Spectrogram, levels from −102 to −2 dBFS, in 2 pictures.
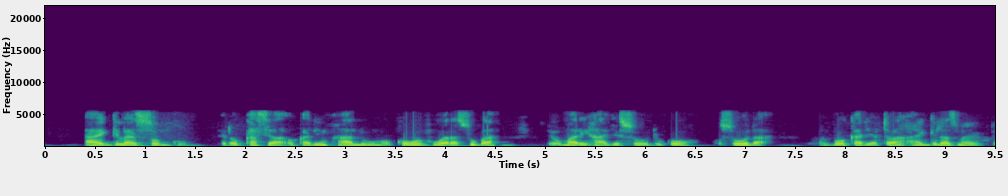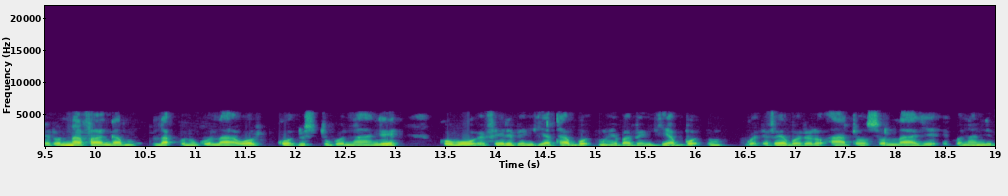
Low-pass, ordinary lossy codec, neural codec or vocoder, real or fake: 5.4 kHz; AAC, 48 kbps; none; real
